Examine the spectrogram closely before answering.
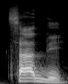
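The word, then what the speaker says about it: צדי: of the side letter Tsadi צ. Pay attention, tsadi and not tsadik Many get confused and call this letter "tsadik".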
